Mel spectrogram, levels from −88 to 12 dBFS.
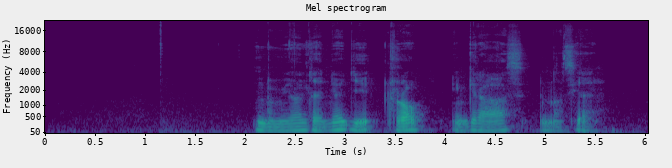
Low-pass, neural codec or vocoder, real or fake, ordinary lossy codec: none; none; real; none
